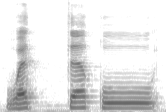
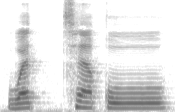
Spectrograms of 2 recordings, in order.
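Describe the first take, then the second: First: The t has only slight air, still t. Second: The t has too much air, nearly s. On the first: The speaker calls it right. "Wattaqu is the correct way to pronounce it" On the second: The speaker calls it wrong. "not wattaqu"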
